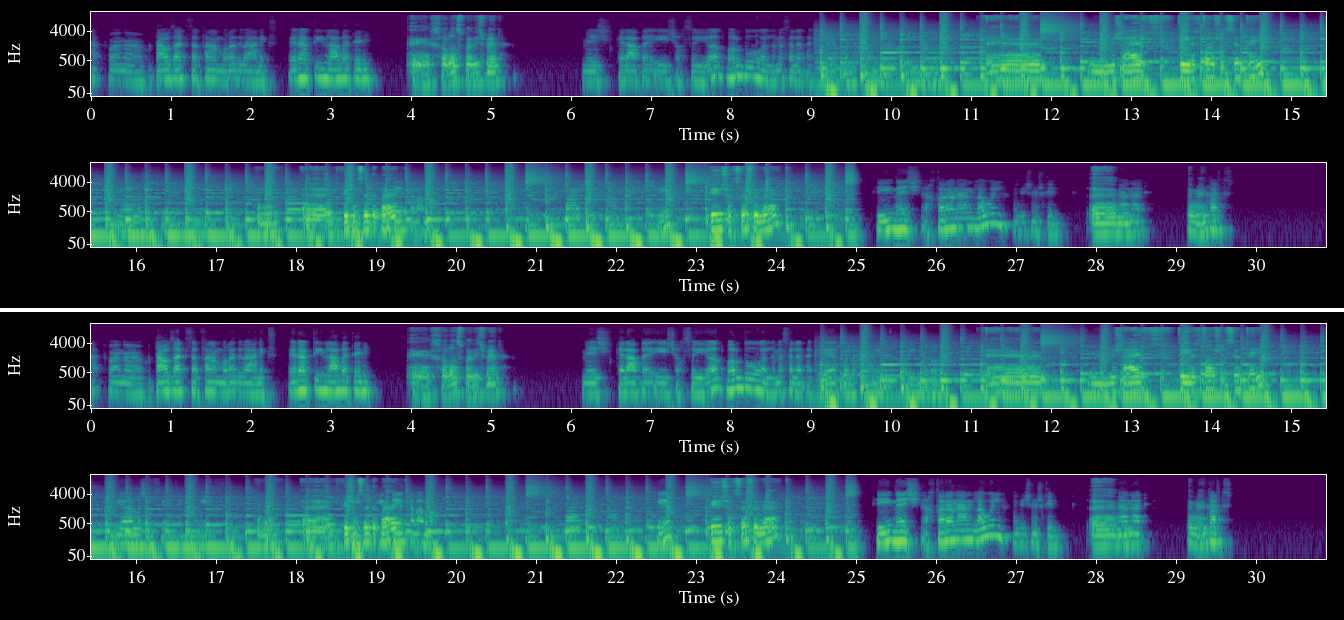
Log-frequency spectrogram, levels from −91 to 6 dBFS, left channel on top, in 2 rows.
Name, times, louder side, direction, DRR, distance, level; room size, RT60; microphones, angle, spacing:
voice 1, 0.0-2.2 2.5-3.5 6.1-10.7 15.7-16.9 18.6-19.8 22.5-22.7 25.3-27.5 28.2-28.6 29.2-29.7, right 3 dB, 65° right, 0.4 m, -28 dB
voice 2, 4.0-5.1 11.1-12.0 12.4-14.7 17.5-17.8 18.0-19.3 23.2-24.1 27.9-28.4 29.1-29.4, left 2 dB, 10° left, 0.7 m, -21 dB
sound 1, 9.0-25.0, left 1 dB, 60° left, 1.0 m, -25 dB
3.3 x 2.4 x 2.3 m
head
